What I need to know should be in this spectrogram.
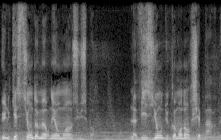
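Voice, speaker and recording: An actor playing a serious, resolute human military captain in a French video game. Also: male voice, mid-range voice, animated, normal speed, over music, close to an everyday voice. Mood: grave. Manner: serious, firm.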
